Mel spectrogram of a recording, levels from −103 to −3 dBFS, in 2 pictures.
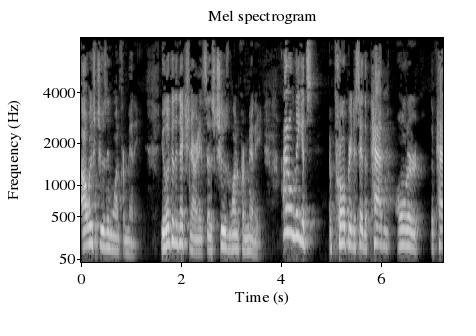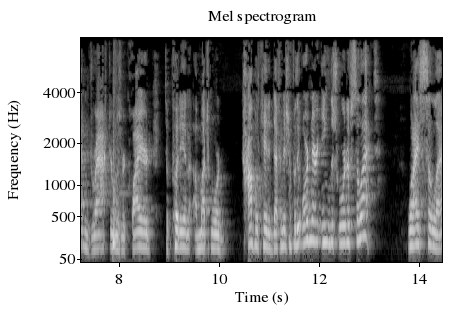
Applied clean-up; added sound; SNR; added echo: classical method log-MMSE.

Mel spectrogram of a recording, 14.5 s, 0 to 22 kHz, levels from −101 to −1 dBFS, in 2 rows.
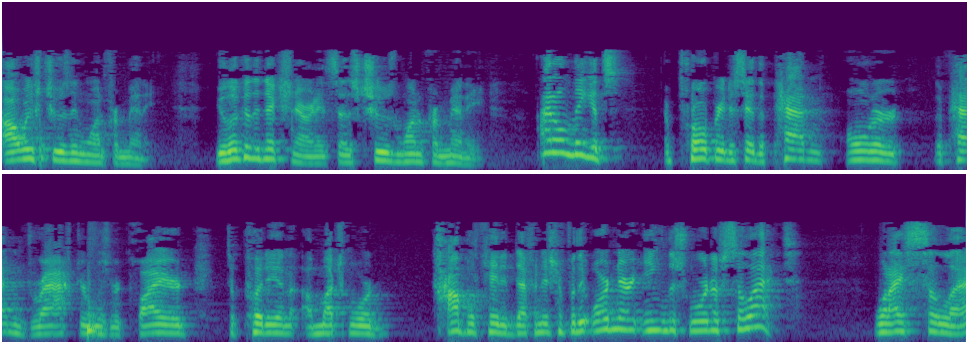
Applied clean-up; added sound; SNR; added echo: neural mask model RNNoise.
